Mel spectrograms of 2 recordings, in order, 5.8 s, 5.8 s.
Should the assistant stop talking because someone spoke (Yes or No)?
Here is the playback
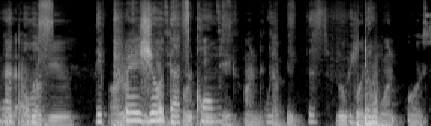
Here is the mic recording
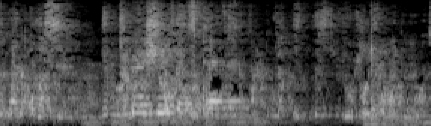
Yes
